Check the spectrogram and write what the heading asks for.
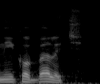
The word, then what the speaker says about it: Niko Bellic: popular of course being Niko bellich and yes that's how you pronounce it anyway um niiko bellich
